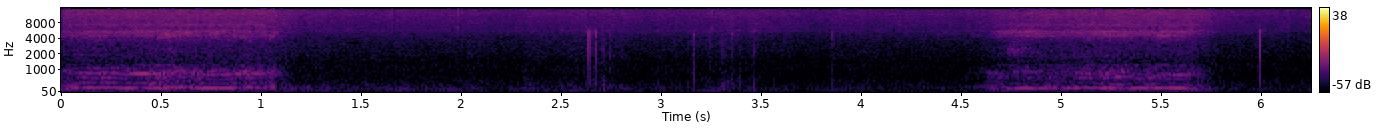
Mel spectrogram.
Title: Snoring Pekingese!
